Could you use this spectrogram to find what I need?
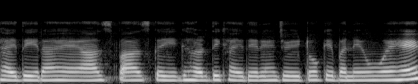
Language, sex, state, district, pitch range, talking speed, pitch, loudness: Hindi, female, Uttar Pradesh, Hamirpur, 190-200 Hz, 255 wpm, 195 Hz, -15 LUFS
